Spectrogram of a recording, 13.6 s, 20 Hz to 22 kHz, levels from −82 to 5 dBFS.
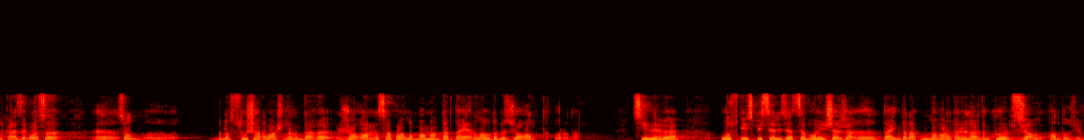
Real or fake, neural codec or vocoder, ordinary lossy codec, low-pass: fake; codec, 16 kHz in and 24 kHz out, 1.1 kbps, FireRedTTS-2 codec; none; 7.2 kHz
